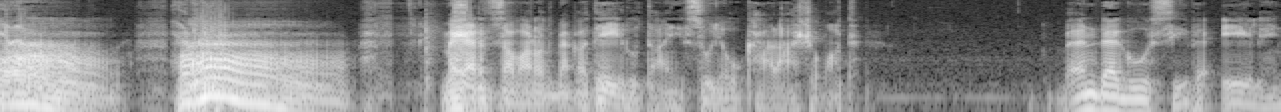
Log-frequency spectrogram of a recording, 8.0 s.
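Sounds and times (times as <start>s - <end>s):
angry animal growl: 0.0s - 2.2s
speech: 1.1s - 1.8s, 3.1s - 5.5s, 6.6s - 7.9s.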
